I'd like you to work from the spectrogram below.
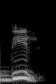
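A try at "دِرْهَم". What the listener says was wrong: এই যে দীর যাতে না হয়, ডাল রজের দীর হয়, এই উচ্চারণটা যাতে না হয়, দদ রজের দইর, উহ দইর, দইর, দইর, এরকম একটু মোটা মোটা আওয়াজ হবে।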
